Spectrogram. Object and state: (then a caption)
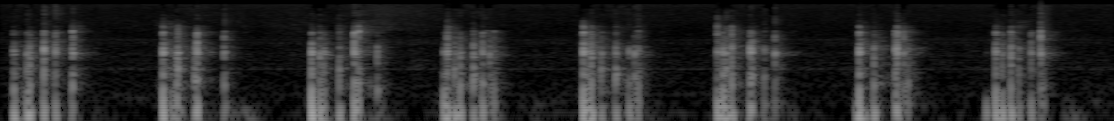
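Silicone phone case tapped with nails. Long nails tap and scratch a solid, hand-sized, lilac silicone-covered phone case on a phone. Seven separate bursts of quick, dry taps come at an uneven pace, each with soft low thumps and bright, clicky scratches that die away almost instantly.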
